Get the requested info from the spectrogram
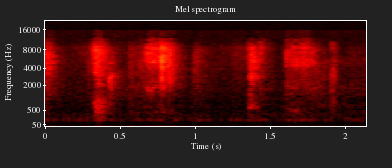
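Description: Faint, short puffs of breath, about five in two seconds, from a man breathing hard during mountain climbers.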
